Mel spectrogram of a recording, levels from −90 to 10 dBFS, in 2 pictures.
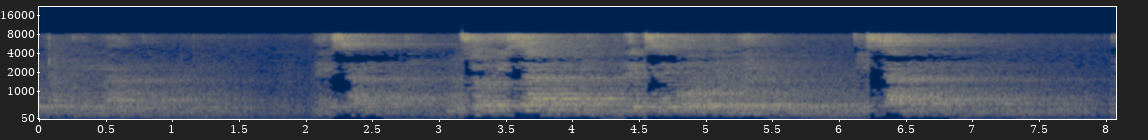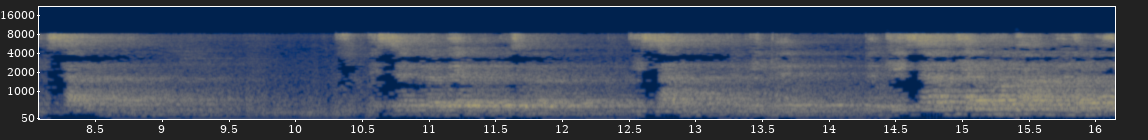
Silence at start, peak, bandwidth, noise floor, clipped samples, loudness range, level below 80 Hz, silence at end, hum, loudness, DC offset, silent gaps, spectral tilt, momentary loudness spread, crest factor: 0 s; -6 dBFS; 9.2 kHz; -50 dBFS; under 0.1%; 5 LU; -82 dBFS; 0 s; none; -22 LUFS; under 0.1%; none; 1.5 dB/octave; 21 LU; 20 dB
